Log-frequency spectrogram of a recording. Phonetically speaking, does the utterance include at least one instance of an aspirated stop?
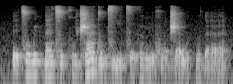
yes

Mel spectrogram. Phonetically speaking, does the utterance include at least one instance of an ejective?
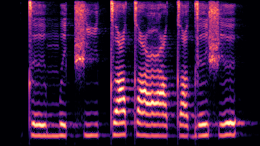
no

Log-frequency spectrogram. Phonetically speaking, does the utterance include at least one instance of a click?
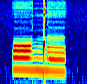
yes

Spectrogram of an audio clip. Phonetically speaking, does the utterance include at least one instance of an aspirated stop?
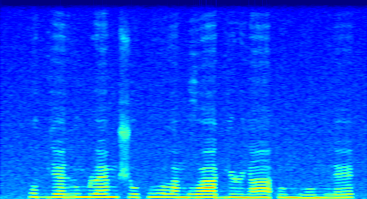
no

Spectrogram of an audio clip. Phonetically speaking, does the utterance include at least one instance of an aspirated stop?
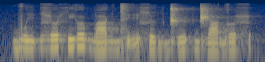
no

